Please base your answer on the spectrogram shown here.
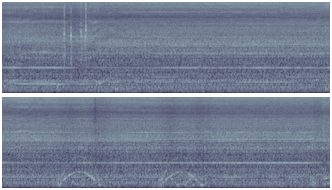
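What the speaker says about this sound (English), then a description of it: "The air assist is kicked on, and the exhaust fan is now kicking on as well." A TOOCAA Nova laser cutter runs with its air assist and exhaust fan going, giving a steady, loud whooshing hum throughout, with a few faint rising-and-falling whirs from the moving head.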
